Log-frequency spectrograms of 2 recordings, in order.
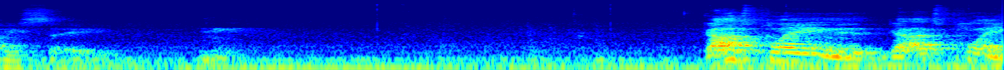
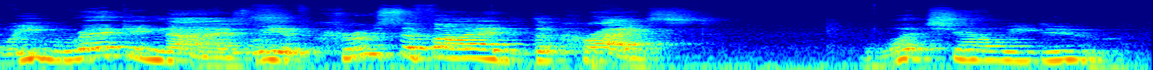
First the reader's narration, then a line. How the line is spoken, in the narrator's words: the pleading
